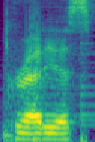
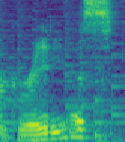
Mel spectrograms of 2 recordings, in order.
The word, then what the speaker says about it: Gradius: Turns out the proper pronunciation of Gradius is the way I'm saying it right now, and that weird way I was saying it before, Gradius, yeah, it's a lie.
